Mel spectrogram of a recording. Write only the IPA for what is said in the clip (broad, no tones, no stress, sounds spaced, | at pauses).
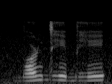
b ɔ ɳ dʱ e b ɦ e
